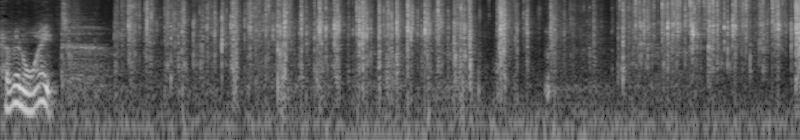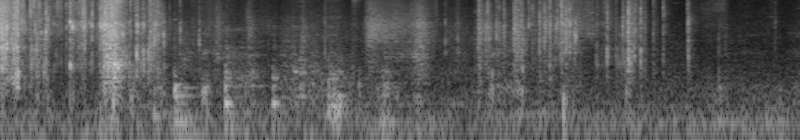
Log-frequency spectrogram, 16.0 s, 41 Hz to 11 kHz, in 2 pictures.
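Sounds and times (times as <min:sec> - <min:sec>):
foil wrapper crinkling and tearing: 0:01.1 - 0:09.8, 0:12.4 - 0:15.0.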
